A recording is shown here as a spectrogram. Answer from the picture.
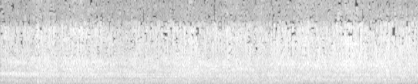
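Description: Steady background noise of a large indoor exhibition hall: a constant wash of distant ambient sound with a faint low hum and no distinct events.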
